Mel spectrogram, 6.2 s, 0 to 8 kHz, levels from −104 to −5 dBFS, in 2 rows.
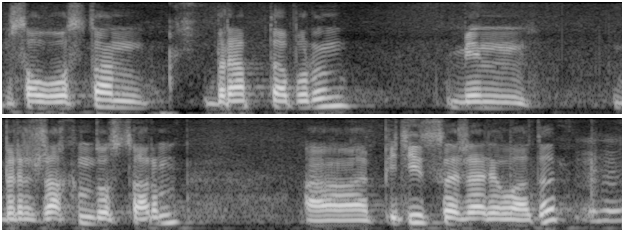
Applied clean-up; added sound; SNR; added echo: neural mask model Resemble Enhance denoiser.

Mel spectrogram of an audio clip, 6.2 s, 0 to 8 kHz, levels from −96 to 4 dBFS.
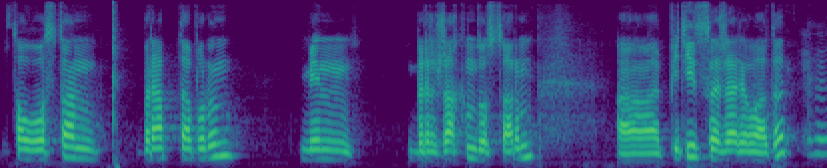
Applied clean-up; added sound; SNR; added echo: neural mask model DeepFilterNet 3.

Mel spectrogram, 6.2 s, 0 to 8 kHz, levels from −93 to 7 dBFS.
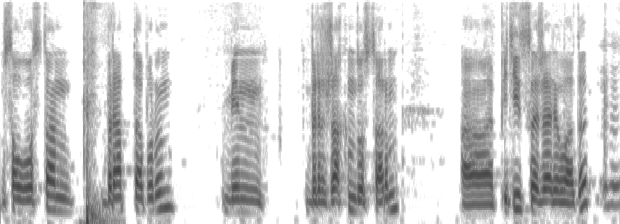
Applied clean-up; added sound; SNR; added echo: classical method spectral subtraction.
